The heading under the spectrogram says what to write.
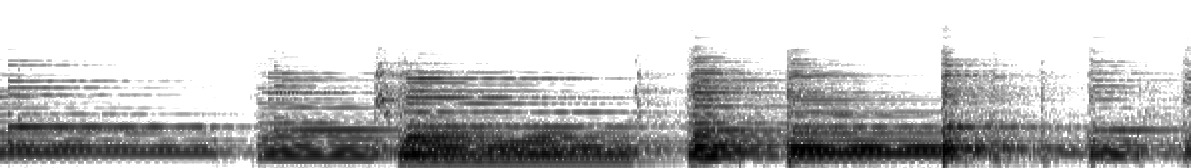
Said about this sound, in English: This is a Holier Grail. Yeah. Reverb pedal. Classic.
